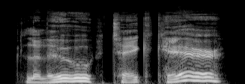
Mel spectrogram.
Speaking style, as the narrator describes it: Kane exclaimed, a terrible menace in his voice

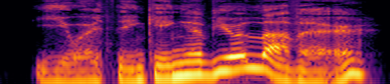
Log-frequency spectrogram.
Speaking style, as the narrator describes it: he laughed

